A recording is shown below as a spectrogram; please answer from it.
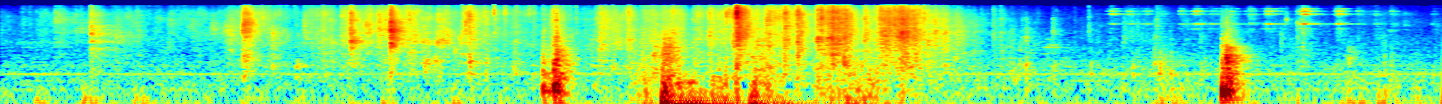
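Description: Crinkling and rustling of trading-card packaging and cards being handled, with scattered small clicks. About halfway through a heavy low bump is the loudest sound, and a single sharp knock comes near the end.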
